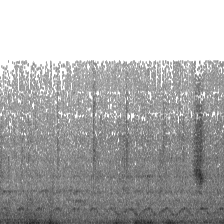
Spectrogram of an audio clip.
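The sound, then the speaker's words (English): Heavy rain pours steadily while deep thunder rumbles roll in several swelling waves, with a faint wavering siren-like tone drifting above the downpour. “Man, cats and dogs out there.”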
